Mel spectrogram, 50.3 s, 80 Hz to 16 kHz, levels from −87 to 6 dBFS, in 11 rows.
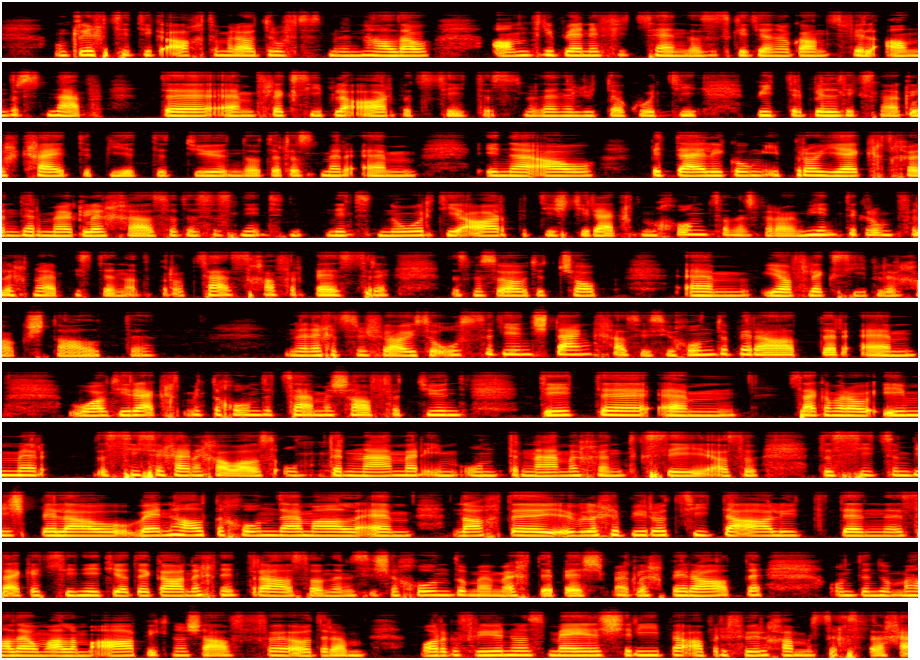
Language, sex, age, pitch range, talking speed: German, female, 20-39, 195-215 Hz, 225 wpm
